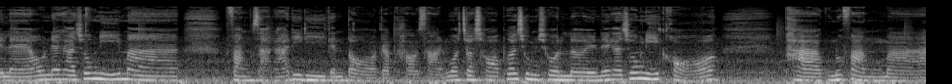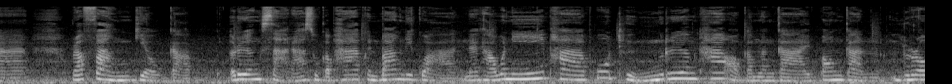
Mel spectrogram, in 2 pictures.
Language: Thai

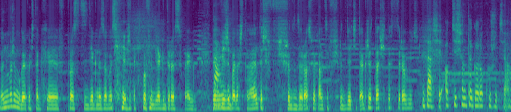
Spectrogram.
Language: Polish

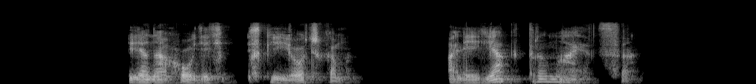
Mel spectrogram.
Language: Belarusian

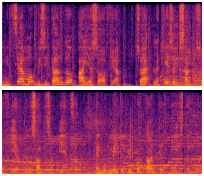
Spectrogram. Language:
Italian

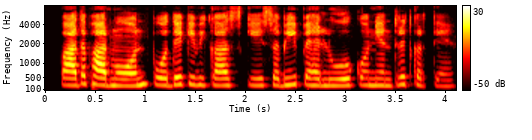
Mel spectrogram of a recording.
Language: Hindi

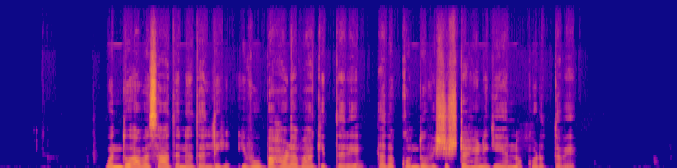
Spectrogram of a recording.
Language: Kannada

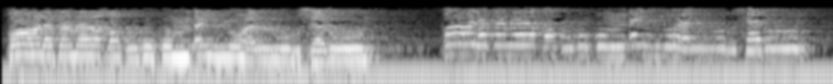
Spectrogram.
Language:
Arabic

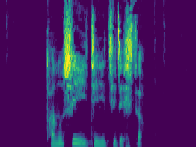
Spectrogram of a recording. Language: Japanese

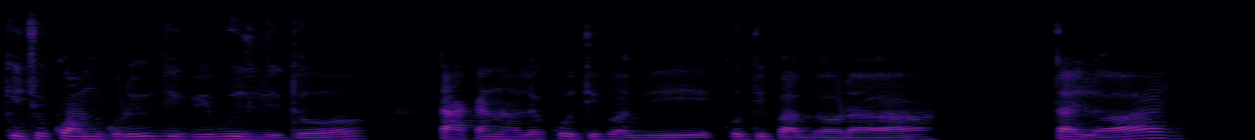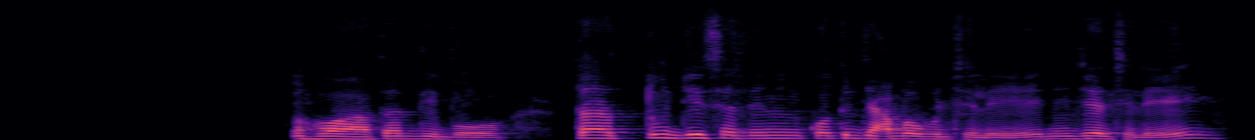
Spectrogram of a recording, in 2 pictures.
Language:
Bangla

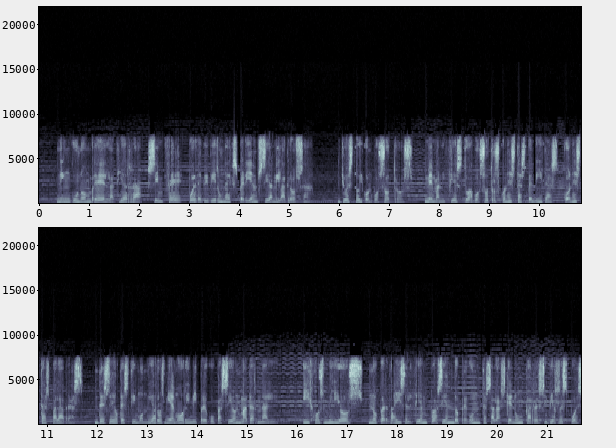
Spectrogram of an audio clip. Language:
Spanish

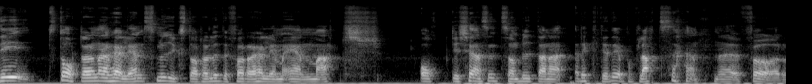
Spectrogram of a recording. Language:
Swedish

